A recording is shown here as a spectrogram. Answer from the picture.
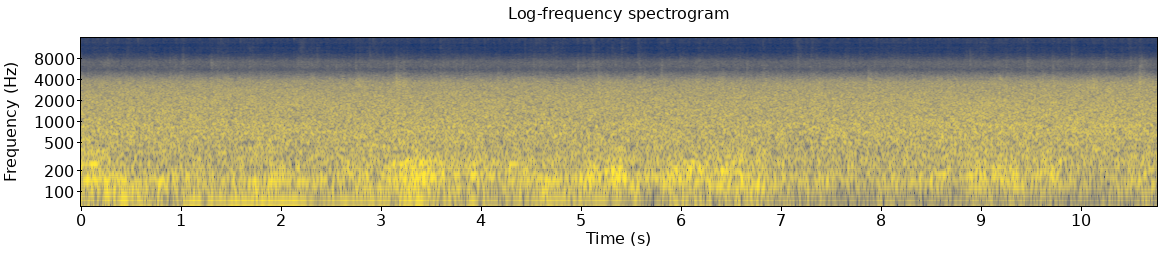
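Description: Steady rain falling, an even dense hiss. A low rumble of thunder dies away about two seconds in.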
